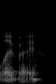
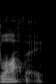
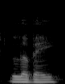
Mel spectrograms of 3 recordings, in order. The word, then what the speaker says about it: Laufey: it's pronounced Leve. Oh, it is? Yeah. Like Levy? No. Well, cause I think she says it more in a better way. I thought it was Lafe. no, Like Lafayette. no. That's No? funny. I've heard her say her name, and she says it a little bit more like Leve.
